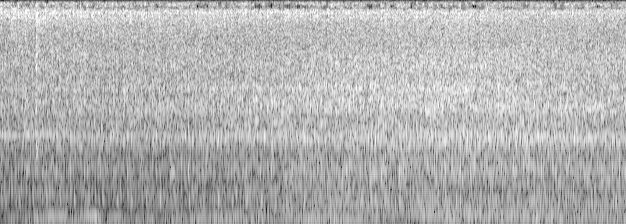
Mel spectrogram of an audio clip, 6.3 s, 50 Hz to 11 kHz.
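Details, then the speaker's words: 2024 Toyota Tacoma idling, heard from outside with the owner out of the truck: steady idle hum with faint clicking coming and going in cycles; source unknown, owner guesses a cooling system part. Cyclic clicking at idle. "And that cycling, that constant clicking off and on of whatever it is. I don't know what it is."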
